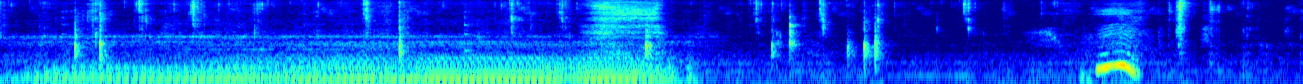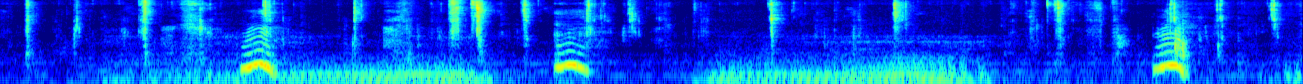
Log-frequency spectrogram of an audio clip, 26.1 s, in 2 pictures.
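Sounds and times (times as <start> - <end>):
person chewing: 0.0 - 6.4, 7.2 - 10.6, 11.6 - 15.8, 16.6 - 21.0, 23.0 - 26.0
low steady hum: 0.0 - 8.5, 9.2 - 26.0
wet mouth clicks: 17.5 - 19.0.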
